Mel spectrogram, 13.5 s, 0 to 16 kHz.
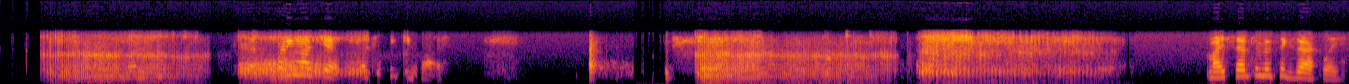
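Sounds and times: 
person performing rasping snores as a sound effect: 0:00.4 - 0:03.8, 0:06.7 - 0:11.2
speech: 0:03.0 - 0:04.6, 0:06.6 - 0:07.8, 0:12.1 - 0:13.4.

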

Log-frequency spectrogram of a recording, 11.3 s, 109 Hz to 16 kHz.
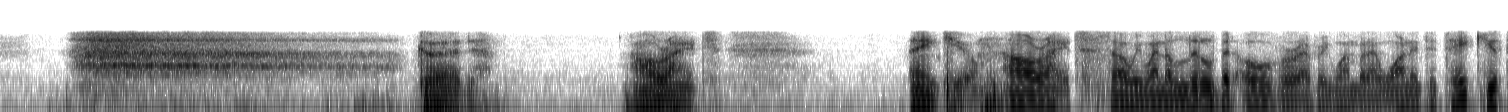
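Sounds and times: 
deep breath during a guided meditation: 0:00.0 - 0:03.1, 0:05.4 - 0:06.2
speech: 0:03.1 - 0:03.8, 0:04.7 - 0:05.5, 0:06.8 - 0:11.2.

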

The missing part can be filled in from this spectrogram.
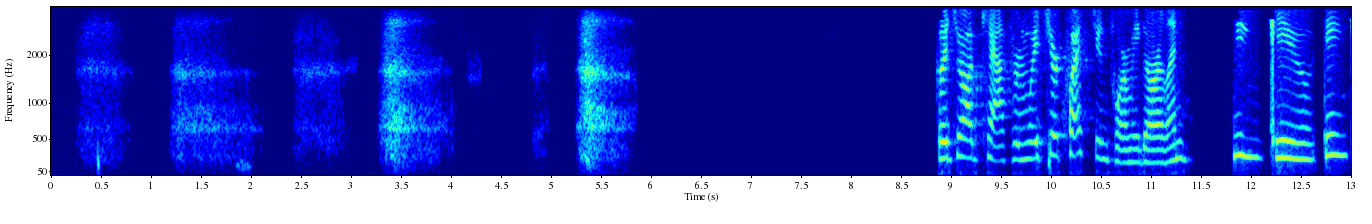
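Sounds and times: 
slow deep breaths: 0:00.0 - 0:06.1
speech: 0:08.9 - 0:12.9.

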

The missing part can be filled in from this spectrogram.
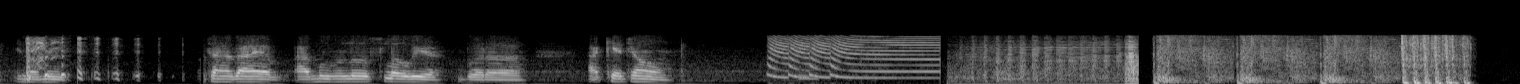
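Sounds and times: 
speech: 0:00.2 - 0:00.9, 0:02.1 - 0:06.8
laughter: 0:00.2 - 0:01.9
blaring pitch-bending horn blast: 0:07.7 - 0:09.5
gunshot sound effects in rapid fire: 0:09.5 - 0:14.8.

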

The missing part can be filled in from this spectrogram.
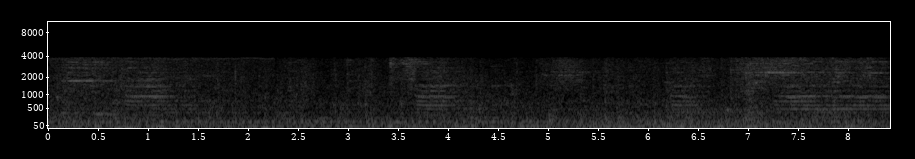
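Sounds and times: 
train running on rails: 0:00.0 - 0:08.4.

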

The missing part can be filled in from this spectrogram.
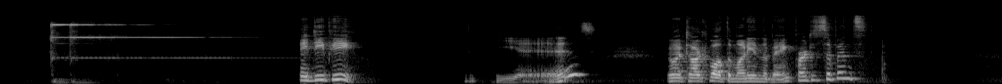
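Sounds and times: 
bell rung to start a tag team wrestling title match: 0:00.5 - 0:03.2
speech: 0:03.0 - 0:03.6, 0:05.1 - 0:06.0, 0:06.7 - 0:08.8.

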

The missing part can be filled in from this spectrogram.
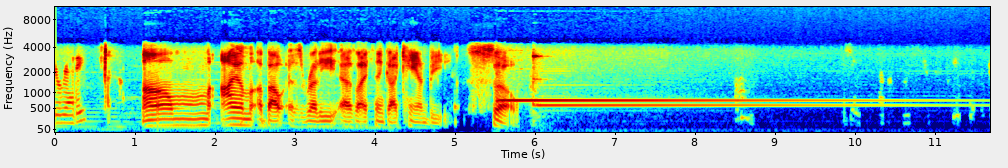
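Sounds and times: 
speech: 0:00.0 - 0:05.9
electronic doorbell chime: 0:05.6 - 0:11.6.

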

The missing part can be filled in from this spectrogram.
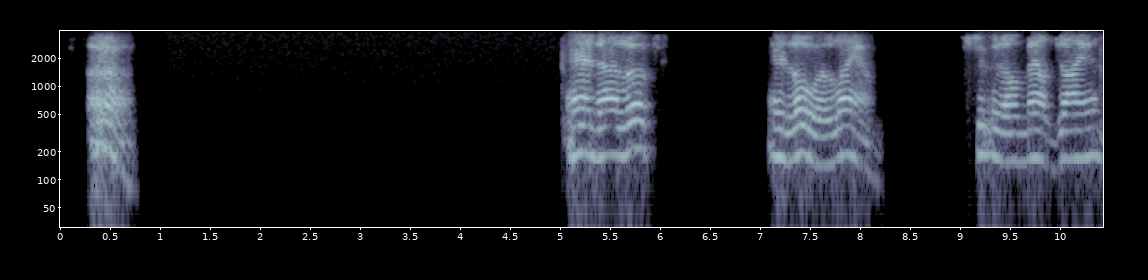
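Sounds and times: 
person clearing throat before reading a Bible verse: 0:00.3 - 0:00.8
speech: 0:05.1 - 0:06.0, 0:07.1 - 0:08.2, 0:09.2 - 0:10.4.

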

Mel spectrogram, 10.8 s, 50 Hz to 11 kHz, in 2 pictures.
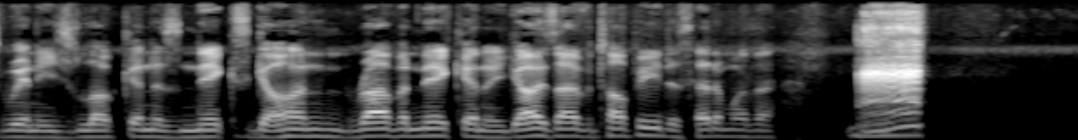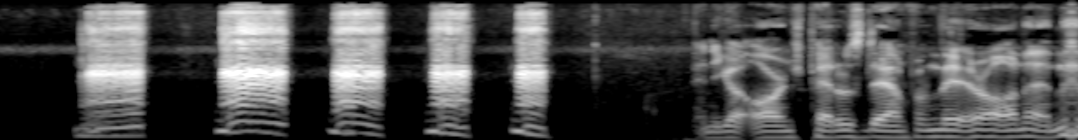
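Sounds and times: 
speech: 0:00.0 - 0:04.7, 0:09.0 - 0:10.7
duck call imitating hen mallard quacks: 0:04.3 - 0:04.7, 0:05.8 - 0:08.2.

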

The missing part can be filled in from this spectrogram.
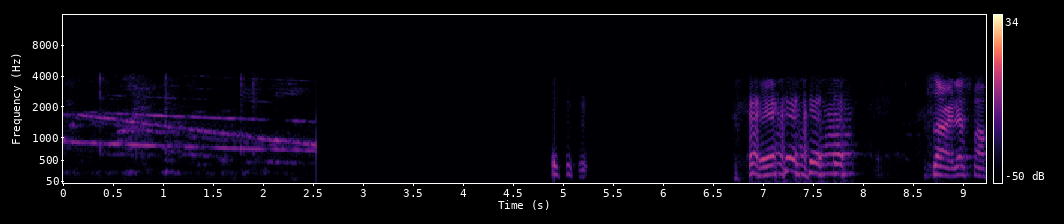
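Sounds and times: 
emergency siren wailing on a falling pitch: 0:00.0 - 0:02.6
speech: 0:04.9 - 0:05.5, 0:06.8 - 0:08.0, 0:08.6 - 0:09.2.

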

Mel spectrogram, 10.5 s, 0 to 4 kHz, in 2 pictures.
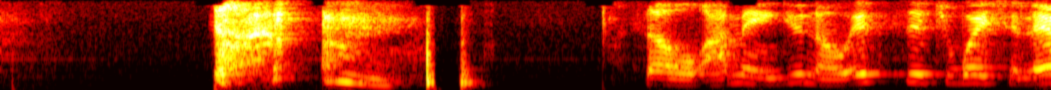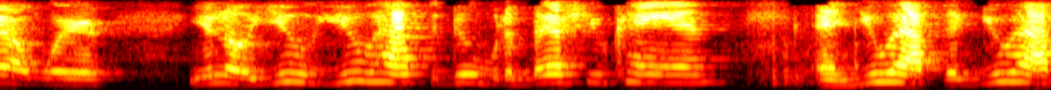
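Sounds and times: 
person coughing in harsh rasping bursts and sharp hacks: 0:01.1 - 0:02.2
speech: 0:03.3 - 0:10.4.

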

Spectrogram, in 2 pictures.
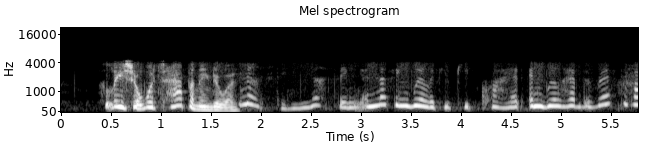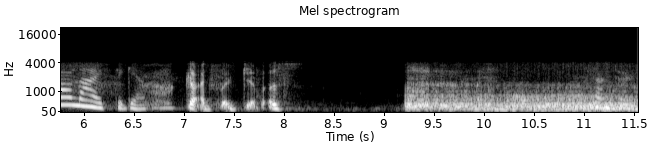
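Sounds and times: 
speech: 0:00.4 - 0:08.2
rumbling thunder: 0:09.2 - 0:11.5.

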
